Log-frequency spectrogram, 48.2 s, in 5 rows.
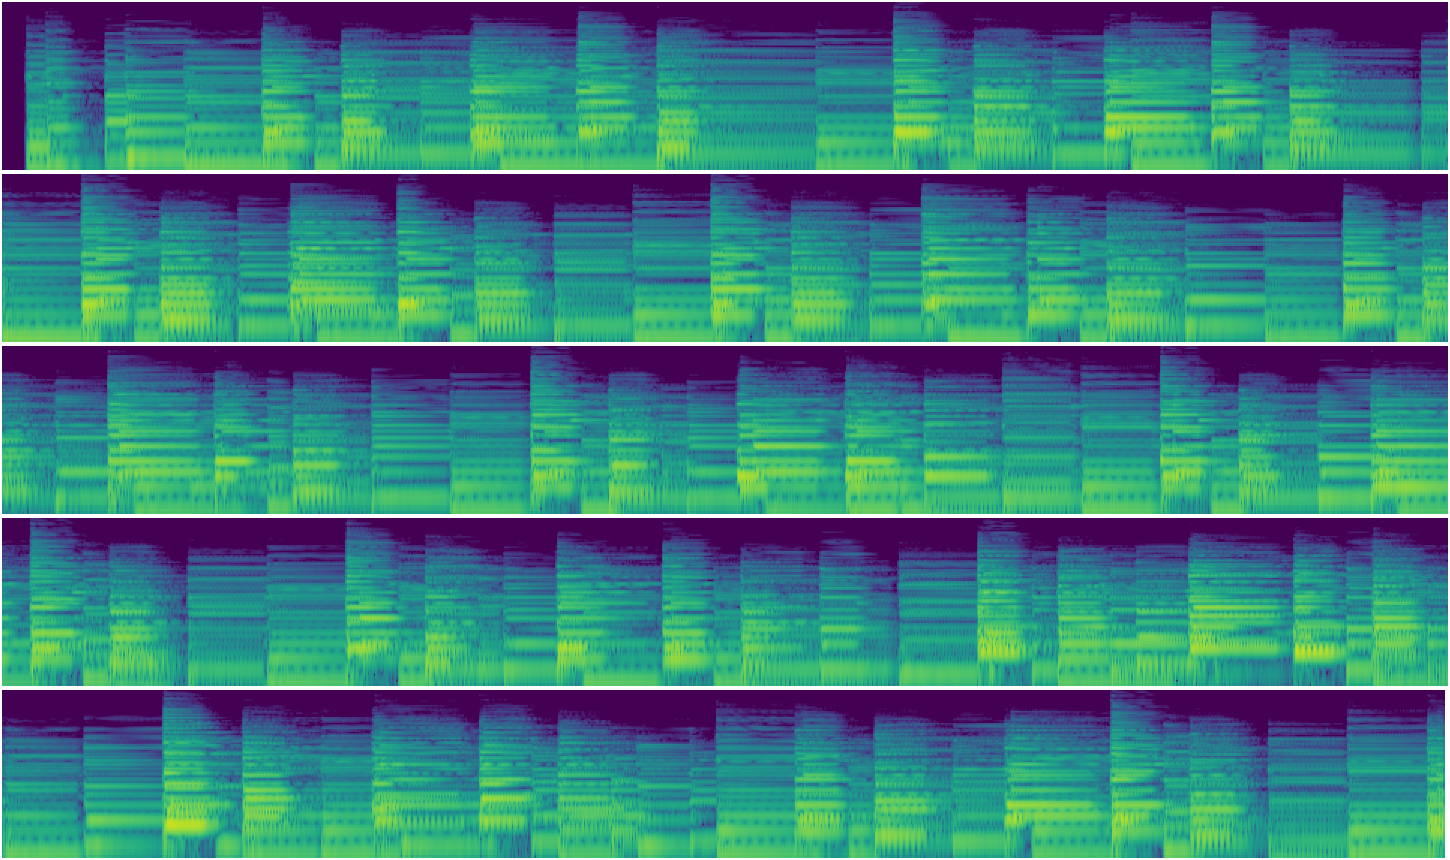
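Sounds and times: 
FM synth piano: 0.2s - 48.1s.

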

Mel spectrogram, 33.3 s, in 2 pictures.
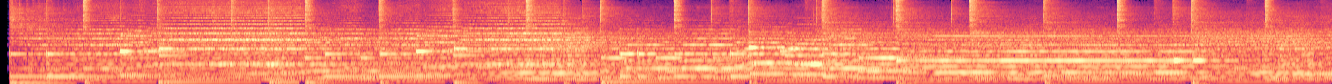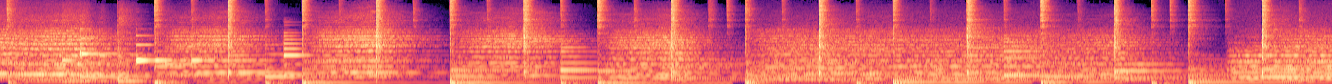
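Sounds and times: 
orchestral F and G chords: 0.1s - 33.2s.

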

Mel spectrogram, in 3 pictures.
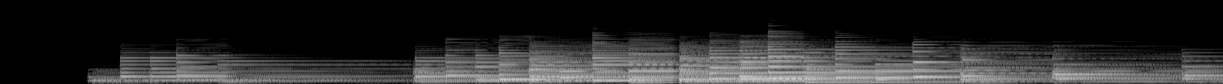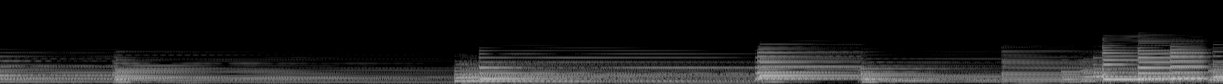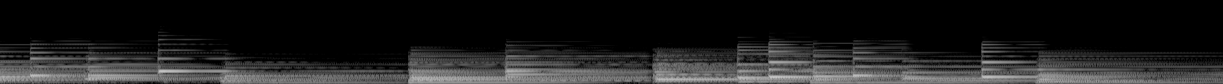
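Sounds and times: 
piano in D-flat: 0.9s - 36.6s.

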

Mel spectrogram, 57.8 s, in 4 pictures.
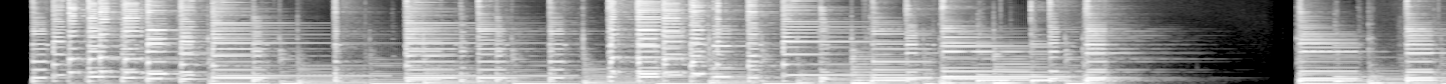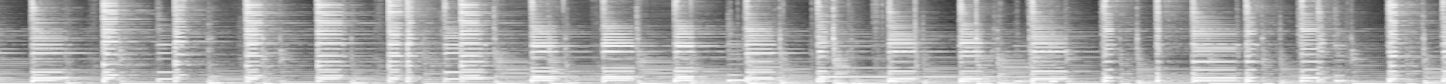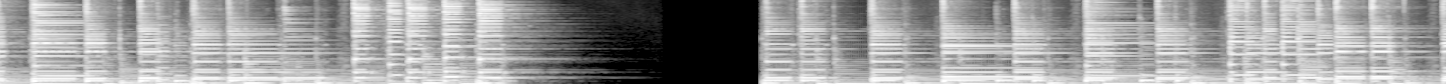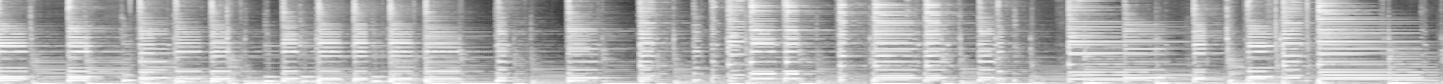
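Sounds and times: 
acoustic guitar in A-flat: 0.3s - 11.6s, 13.0s - 34.4s, 36.6s - 57.8s.

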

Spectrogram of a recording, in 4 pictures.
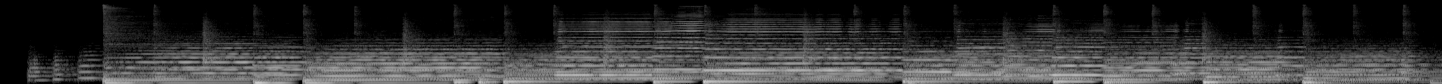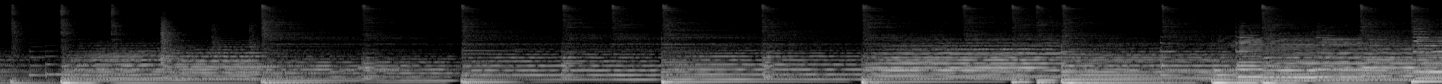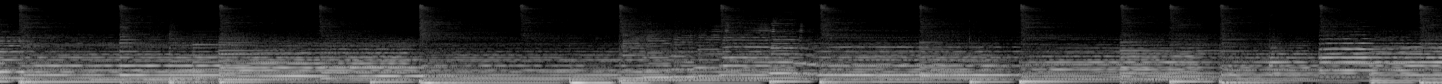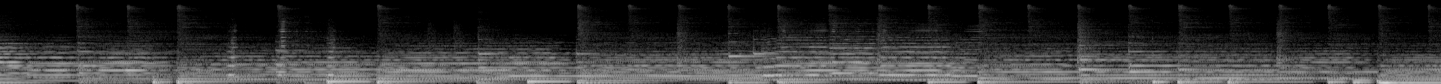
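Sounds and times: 
big band music in F: 0.3s - 57.6s.

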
